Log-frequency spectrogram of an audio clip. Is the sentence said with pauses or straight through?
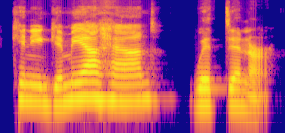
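pauses. The sentence is broken by two short pauses. "So you might have those two pauses"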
